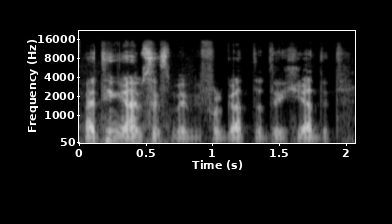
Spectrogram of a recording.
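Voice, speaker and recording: A man's voice: on the low side, little pitch movement, a little fast, bright, forceful tone. A man casting a live esports match, working through the strategy aloud with frequent uhs. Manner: analytical, thinks aloud with many uhs. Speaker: esports caster. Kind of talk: live game commentary.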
